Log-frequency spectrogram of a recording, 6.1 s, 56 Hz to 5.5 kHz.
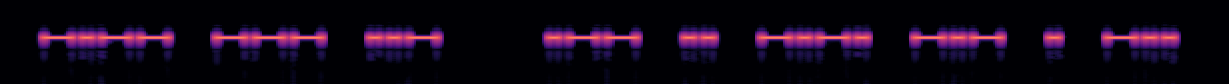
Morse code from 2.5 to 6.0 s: WICKED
